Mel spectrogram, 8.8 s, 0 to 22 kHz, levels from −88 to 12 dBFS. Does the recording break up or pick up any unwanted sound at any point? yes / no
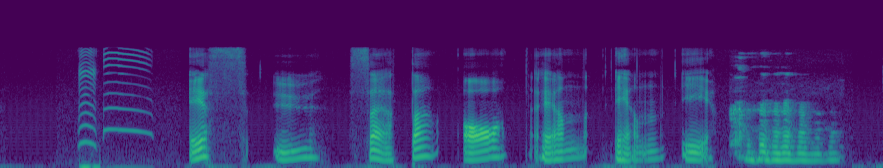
yes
